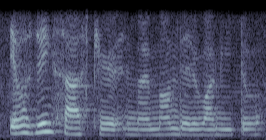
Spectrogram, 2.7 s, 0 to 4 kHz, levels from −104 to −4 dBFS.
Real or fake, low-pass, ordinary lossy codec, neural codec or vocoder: real; 3.6 kHz; none; none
